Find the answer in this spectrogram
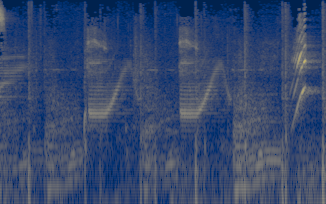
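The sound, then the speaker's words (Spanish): Cartoon boing effects of bouncing balls repeat, springy tones that swoop upward in pitch, about three bounces in quick succession, loud over a busy musical background with no talking. “Parecía parque de diversiones había columpios, resbaladillas largas, largas, y del cielo llovían pelotas rebotinas.”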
